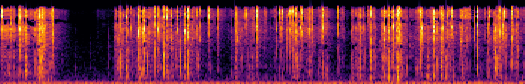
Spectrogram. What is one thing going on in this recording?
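A foil wrapper crinkles and rustles loudly close up.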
